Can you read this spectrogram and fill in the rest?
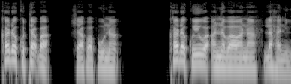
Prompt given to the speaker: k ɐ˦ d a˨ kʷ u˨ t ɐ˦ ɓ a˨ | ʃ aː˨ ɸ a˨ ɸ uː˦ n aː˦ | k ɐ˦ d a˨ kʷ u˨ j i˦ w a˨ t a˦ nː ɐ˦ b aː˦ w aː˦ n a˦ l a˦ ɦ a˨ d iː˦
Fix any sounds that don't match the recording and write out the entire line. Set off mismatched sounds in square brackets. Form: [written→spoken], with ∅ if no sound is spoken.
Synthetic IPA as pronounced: k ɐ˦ d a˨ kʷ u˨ t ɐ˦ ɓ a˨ | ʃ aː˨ ɸ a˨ ɸ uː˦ n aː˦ | k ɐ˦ d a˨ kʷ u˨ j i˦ w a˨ [t→ʔ] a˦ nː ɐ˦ b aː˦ w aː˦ n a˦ l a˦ ɦ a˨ [d→n] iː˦

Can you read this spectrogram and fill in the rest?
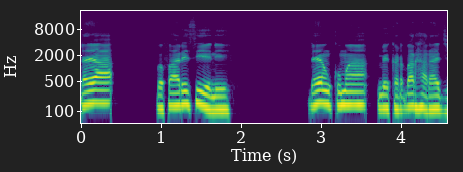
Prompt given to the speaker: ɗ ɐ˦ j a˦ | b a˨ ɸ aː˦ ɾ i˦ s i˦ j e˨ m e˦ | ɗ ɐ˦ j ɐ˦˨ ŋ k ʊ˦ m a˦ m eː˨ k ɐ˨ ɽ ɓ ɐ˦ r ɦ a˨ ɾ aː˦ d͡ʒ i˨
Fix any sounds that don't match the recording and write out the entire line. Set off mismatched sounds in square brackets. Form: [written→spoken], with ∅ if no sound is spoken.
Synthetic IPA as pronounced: ɗ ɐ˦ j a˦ | b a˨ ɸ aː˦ ɾ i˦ s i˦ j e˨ [m→n] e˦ | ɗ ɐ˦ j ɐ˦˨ ŋ k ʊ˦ m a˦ m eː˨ k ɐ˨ ɽ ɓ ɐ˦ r ɦ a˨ ɾ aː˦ d͡ʒ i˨

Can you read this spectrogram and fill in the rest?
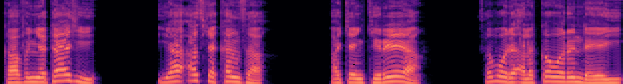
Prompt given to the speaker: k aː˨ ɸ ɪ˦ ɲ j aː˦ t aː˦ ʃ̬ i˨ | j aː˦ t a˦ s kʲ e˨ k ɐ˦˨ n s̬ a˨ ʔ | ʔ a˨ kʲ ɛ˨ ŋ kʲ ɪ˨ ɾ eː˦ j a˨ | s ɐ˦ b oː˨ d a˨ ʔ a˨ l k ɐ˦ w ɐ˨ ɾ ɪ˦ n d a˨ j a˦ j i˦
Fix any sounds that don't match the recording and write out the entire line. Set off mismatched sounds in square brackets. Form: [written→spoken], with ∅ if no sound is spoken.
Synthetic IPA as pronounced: k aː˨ ɸ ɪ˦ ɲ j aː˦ t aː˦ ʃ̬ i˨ | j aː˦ [t→ʔ] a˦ s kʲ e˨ k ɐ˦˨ n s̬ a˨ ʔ | ʔ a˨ kʲ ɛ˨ ŋ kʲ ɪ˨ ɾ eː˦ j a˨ | s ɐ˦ b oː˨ d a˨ ʔ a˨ l k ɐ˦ w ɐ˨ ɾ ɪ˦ n d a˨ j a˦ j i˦

